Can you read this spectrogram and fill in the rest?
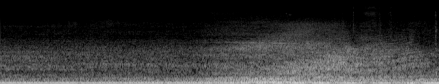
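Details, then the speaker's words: Audi A4 2.0T TFSI direct-injected engine, stage two with factory K03 turbo, running on 5 quarts of used Mobil 1 synthetic oil added to the fuel (about 16:1). First neutral rev to check for cutting out: smooth, steady rev with no stumble. Normal. "smooth scooting nicely sounds good okay let's check out that exhaust first time for the neutral rev"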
